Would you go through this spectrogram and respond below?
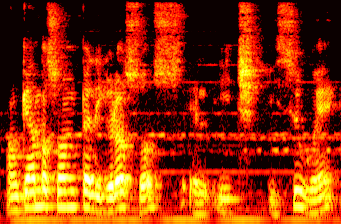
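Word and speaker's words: each-uisge: son conocidos como Kelpie o Ichwisge, pronunciado Ichwisge, y comparten ciertos rasgos.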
